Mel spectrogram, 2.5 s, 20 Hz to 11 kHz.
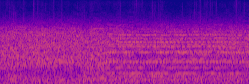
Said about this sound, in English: There's the siren. Melbourne wins 8-16-64 to Collingwood's 8-12-60.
